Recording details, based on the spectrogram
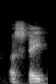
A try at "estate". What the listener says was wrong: It almost sounds like you're saying state, so we're just saying estate. Yeah, in the video, it just comes over and almost sound like state.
